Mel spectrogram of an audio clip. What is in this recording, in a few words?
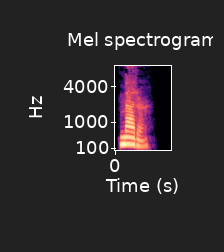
"matter", US female; 1000 hours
